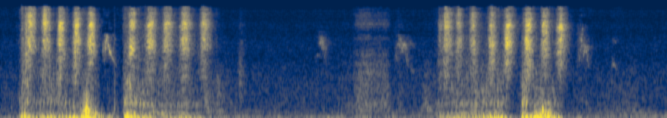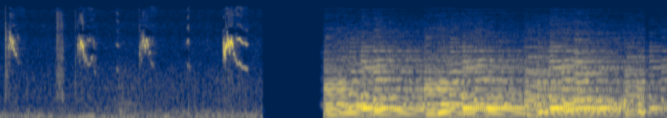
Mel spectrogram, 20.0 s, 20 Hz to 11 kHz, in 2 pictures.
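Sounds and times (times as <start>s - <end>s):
budgerigar chirping: 0.3s - 3.2s, 4.7s - 5.0s, 5.9s - 9.3s, 10.1s - 13.8s
quick scratchy strokes: 0.3s - 3.3s, 6.4s - 8.6s.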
